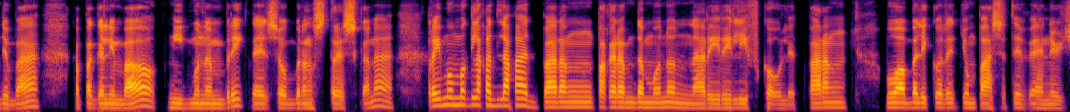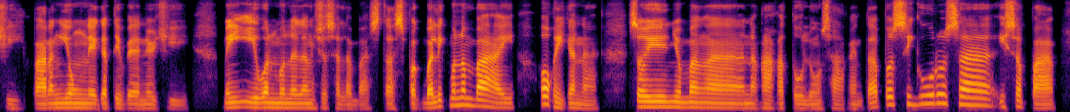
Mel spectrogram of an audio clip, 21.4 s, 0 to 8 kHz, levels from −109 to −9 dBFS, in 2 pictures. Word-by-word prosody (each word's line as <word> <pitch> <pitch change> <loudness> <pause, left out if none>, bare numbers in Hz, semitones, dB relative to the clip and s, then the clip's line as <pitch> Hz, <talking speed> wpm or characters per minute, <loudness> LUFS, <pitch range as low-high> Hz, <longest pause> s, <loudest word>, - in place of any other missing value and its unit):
'di 110 - -3
ba. 155 +1 +2 0.3
Kapag 115 0 0
halimbawa, 115 +8 +3
need 115 -2 -1
mo 120 - -2
ng 115 -1 -2
break 170 +6 +1
dahil 115 -2 +1
sobrang 115 0 0
stress - - +4
ka - - -4
na, - - -3 0.4
try 165 - +7
mo 195 +2 -2
maglakad-lakad. 180 -6 +2
Parang 135 0 +1
pakiramdam 135 -1 +2
mo 130 0 -4
no'n 125 -4 -5
nare-relief 115 0 0
ka - - -3
ulit, 105 -1 -11
parang 130 +2 +1 0.4
bumabalik 130 0 +2
ulit 130 0 -4
'yong 125 -2 -7
positive 120 0 -1
energy. 110 -2 -4
Parang 115 +1 0
'yong 120 0 -2
negative 120 0 0
energy 105 -1 -6 0.3
naiiwan 130 0 +3
mo 125 0 -5
na 120 - -2
lang 120 0 -3
siya 120 +2 -2
sa 115 -1 -1
labas, 100 -1 -3
tas 110 -2 +5
pagbalik 125 +7 -1
mo 190 - -4
ng 195 0 -2
bahay 130 -7 +2 0.2
okey 165 - 0
ka 120 - -1
na. 100 -2 -11 0.3
So, 145 -1 +7
'yon 145 0 +3
'yong 135 -1 -3
mga 125 -3 -2
nakakatulong 110 -2 -8
sa'kin. 105 -1 -6
Tapos 195 +11 0
siguro, 225 +3 -2
sa 195 -5 +3
isa 150 +1 +3
pa, 110 0 -3
120 Hz, 165 wpm, -24 LUFS, 115-140 Hz, 0.4 s, try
